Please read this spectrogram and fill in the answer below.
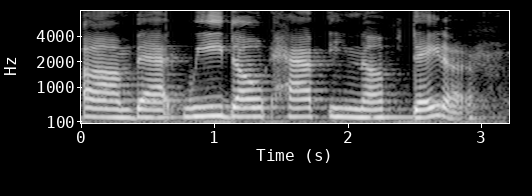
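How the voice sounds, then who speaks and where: Delivered at a very slow pace, the words come in an American accent. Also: woman. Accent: occasional Missouri twang. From Missouri. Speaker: computer science educator and researcher. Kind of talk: panel discussion. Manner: conversational with many fillers.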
